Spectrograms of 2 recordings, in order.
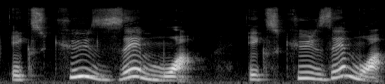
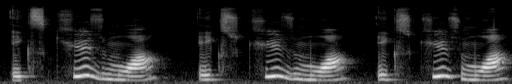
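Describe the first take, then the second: First: Excusez-moi slow, ending on a clear é; slow French drill. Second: Excuse-moi drawn out slowly, rising; slow French drill. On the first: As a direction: stretch excusez-moi, é at the end. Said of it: "ficam som de E". (excusez-moi devagar, som de é) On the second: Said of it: "Repete comigo". (excuse-moi bem devagar) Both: Shown as a demonstration.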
